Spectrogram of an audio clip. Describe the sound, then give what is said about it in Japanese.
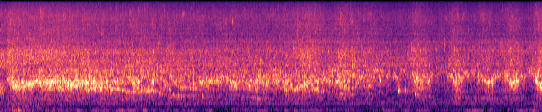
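Water pours and splashes steadily, a continuous hissing rush that shifts slightly toward the end as it rinses soap foam off. No voices. “流してください。泡が目に入っちゃうから。”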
